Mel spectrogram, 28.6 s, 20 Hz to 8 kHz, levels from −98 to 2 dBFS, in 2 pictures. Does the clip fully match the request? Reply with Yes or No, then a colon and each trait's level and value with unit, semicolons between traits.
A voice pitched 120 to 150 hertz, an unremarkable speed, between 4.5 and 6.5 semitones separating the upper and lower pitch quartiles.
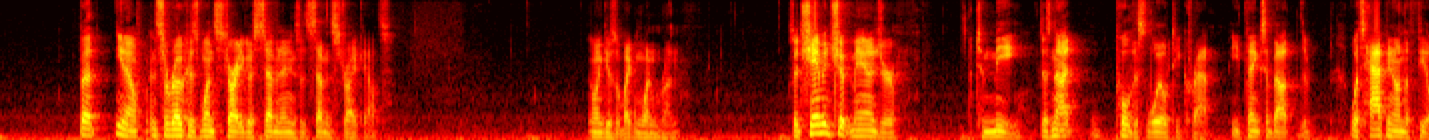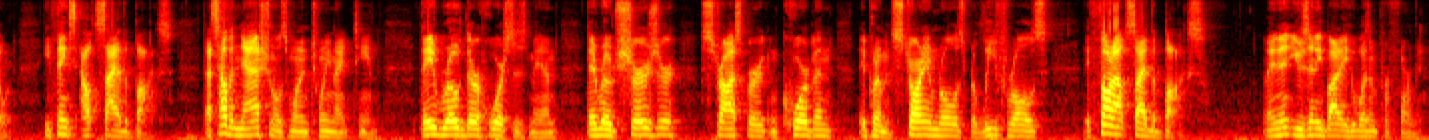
No: low, 110 Hz; average, 175 wpm; average, 4.8 semitones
